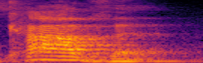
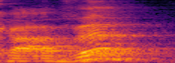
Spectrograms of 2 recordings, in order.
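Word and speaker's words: קאַווע: And that every time he took a coffee, because the Yiddish word for coffee is kave. When we say today, somebody, efsher vilter a kave, maybe you want to have a coffee.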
